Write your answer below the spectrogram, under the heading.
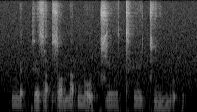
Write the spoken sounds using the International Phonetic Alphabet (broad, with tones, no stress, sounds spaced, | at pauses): ŋ ɛ˦ ʔ k ɛ̰˦˨ z ä˦ ʔ z ɔ̰˦˨ n ä˦ ʔ n o̰˦˨ ʊ̯ t͡ɕ e˦ ɪ̯ tʰ e˦ t͡ɕ ĩ˨ ɲ ʊ˦ ʔ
